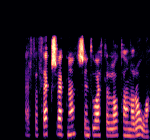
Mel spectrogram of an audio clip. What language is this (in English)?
Icelandic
